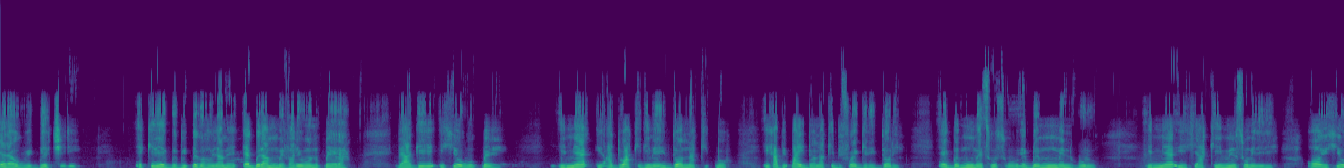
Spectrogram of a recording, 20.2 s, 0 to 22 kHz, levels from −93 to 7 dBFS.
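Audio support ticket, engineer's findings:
Throughout. Speech treble thin and flickering, with gritty noise and aliasing riding on it. Likely Bluetooth SBC compression at a small bit pool, fitting roughly 80 kbps. Weak upper sub-bands starved of bits, remaining bands coarsely quantised. Plainly audible.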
